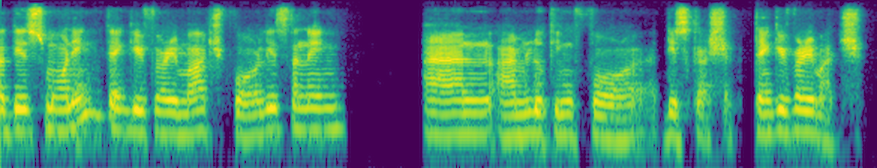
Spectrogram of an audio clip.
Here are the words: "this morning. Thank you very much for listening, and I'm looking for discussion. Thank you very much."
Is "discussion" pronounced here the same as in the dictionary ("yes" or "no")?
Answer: yes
